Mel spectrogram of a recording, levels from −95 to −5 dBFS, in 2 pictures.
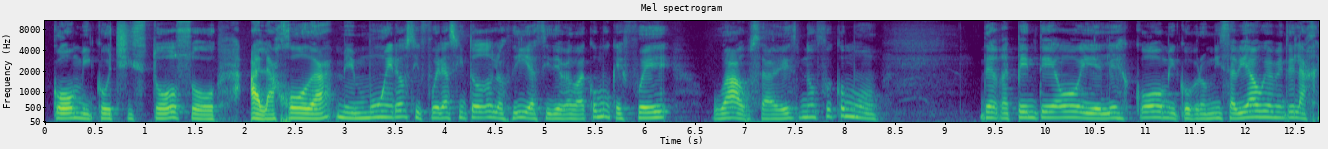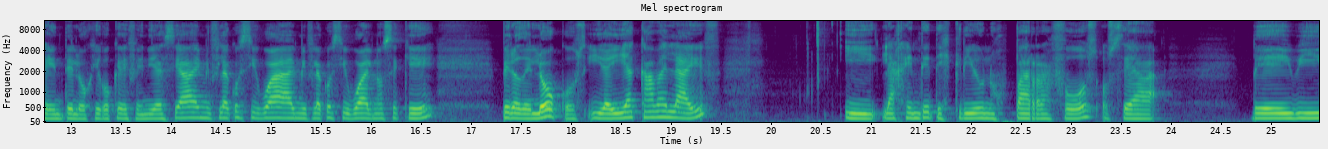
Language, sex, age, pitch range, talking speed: English, female, 20-39, 155-170 Hz, 165 wpm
